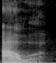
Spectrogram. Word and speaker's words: hour: However, we use it with an because the H is silent when we pronounce it. We say an hour, not an hour.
